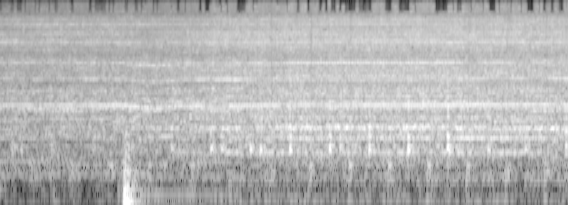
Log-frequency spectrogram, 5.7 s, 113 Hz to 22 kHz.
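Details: 2008 Dodge Charger 3.5 V6: steady, high, even whine over a loud constant roar, not rising or falling; something spinning whines, source unclear.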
